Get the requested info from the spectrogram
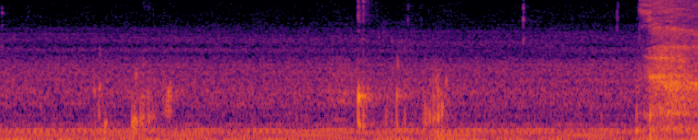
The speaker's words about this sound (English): And by sip, I mean drink roughly half the glass.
